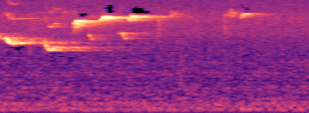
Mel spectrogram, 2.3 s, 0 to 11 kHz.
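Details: Blue-and-white flycatcher singing in a tree, 18 April 2016, filmed with a Nikon Coolpix P900, newly arrived this year: thin, high, clear whistles sliding between pitches over steady low background rumble.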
